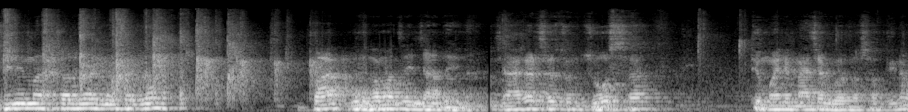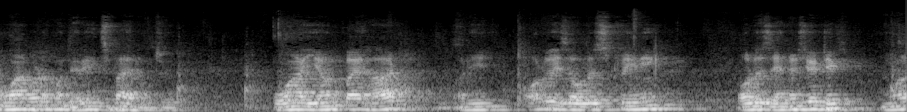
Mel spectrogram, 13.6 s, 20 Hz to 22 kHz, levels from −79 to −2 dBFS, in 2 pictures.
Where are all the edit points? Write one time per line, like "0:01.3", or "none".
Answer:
0:03.7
